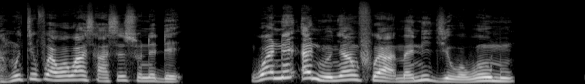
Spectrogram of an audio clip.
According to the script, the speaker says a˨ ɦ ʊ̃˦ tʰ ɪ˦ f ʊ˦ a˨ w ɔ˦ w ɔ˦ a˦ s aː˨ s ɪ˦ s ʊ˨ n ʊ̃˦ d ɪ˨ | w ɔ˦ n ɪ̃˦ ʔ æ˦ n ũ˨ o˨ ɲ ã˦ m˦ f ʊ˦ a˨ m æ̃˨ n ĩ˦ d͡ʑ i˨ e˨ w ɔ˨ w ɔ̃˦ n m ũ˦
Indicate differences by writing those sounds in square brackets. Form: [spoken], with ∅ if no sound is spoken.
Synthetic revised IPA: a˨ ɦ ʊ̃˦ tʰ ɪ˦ f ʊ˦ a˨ w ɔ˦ w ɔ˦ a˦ s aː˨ s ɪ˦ s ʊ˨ n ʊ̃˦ d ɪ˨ | w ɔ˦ n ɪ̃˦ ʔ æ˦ n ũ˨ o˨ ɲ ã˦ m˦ f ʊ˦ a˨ m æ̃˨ n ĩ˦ d͡ʑ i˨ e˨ w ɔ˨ w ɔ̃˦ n m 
